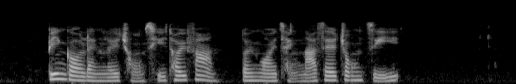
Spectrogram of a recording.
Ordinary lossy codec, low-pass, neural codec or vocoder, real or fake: Opus, 64 kbps; 7.2 kHz; none; real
